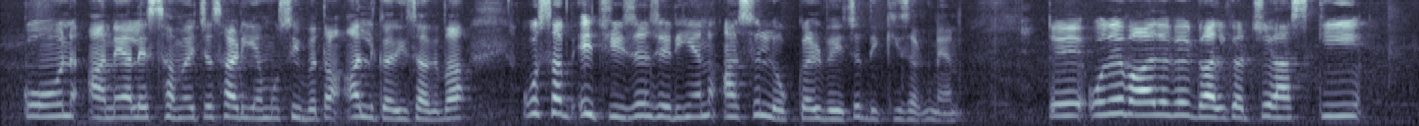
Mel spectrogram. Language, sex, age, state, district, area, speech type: Dogri, female, 30-45, Jammu and Kashmir, Jammu, urban, spontaneous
